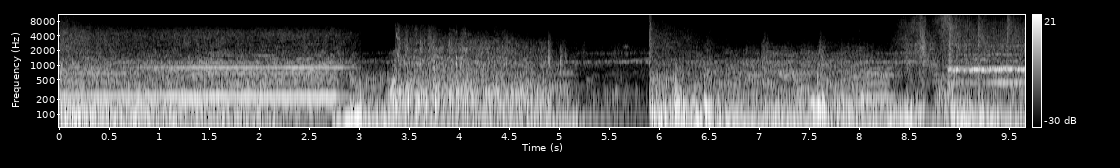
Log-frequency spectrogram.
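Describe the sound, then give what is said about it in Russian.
Heavy explosions boom and rumble at night during strikes on targets around Nikopol on the right bank of the Kakhovka Reservoir in Ukraine, a dense, loud roar of blasts and low rolling thunder that cuts abruptly between bursts, with no voices. “На кадрах ночные удары по целям в окрестностях Никополя на правом берегу Каховского водохранилища.”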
